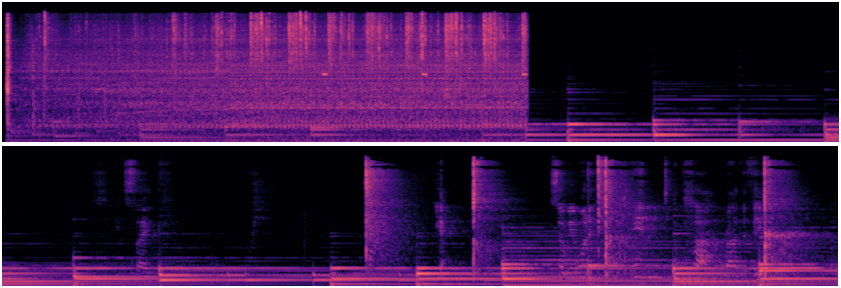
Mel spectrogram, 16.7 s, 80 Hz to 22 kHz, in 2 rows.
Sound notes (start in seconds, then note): 0.1 camera whirring; 12.0 clap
